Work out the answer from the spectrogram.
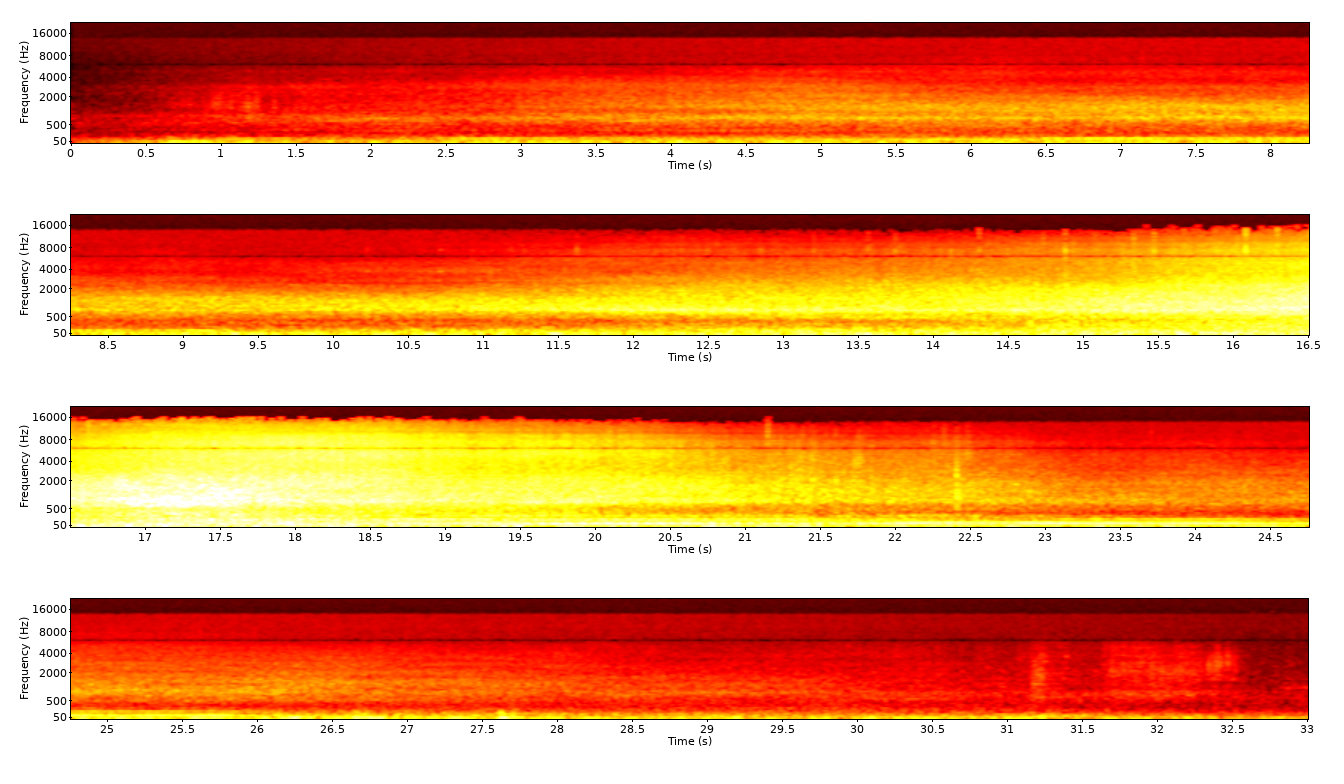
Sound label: Truck GMC Savana By Corner Slow; Vehicles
